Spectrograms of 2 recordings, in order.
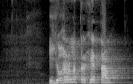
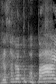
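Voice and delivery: higher-pitched mock yell; mild reenacted shout, voice lifted; retold joyful yell; 6 semitones higher, 3 dB louder than usual. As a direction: imitate calling the news out to the children. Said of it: "empezó a gritar".

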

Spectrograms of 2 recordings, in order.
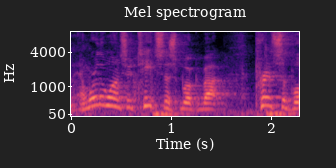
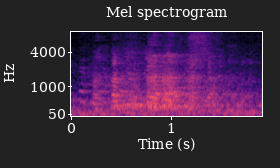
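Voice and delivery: breathy laugh; 8 dB quieter than usual. Real, not acted. Laughs at own family story.

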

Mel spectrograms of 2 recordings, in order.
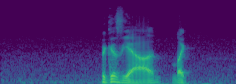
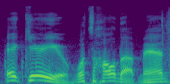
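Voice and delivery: shouting across the street, higher; calling out; 5 semitones higher than usual. Acted.

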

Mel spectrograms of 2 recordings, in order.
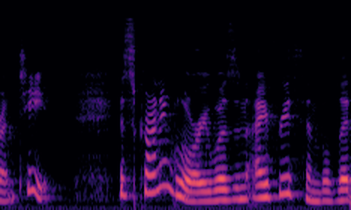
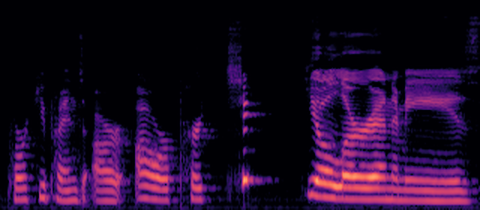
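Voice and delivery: slow, louder, pressing each word; insistent; 8 dB louder, slower than usual. A narrator's reading. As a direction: drive the warning home to the children. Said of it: "Lungwort insisted".

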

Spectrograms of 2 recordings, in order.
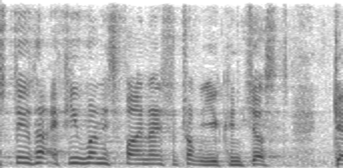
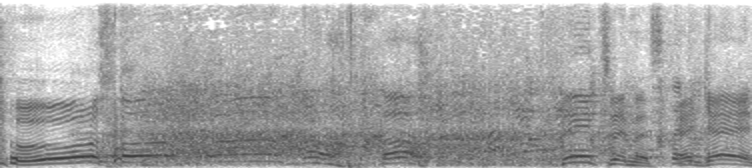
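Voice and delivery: mock gift opening; 6 semitones higher, much slower than usual. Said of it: "Every time they're opening a package".

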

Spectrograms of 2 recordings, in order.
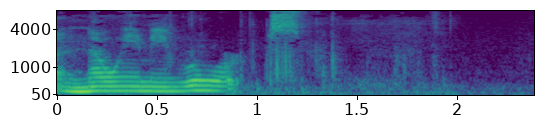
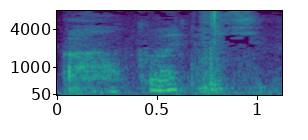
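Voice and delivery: whispering; 13 dB quieter than usual. Real, not acted. Whispered aside.

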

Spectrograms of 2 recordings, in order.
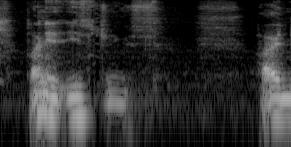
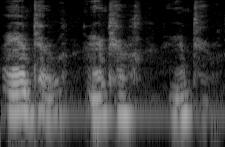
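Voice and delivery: each repeat softer until almost gone; fading repetition; 2 semitones lower, 8 dB quieter, much faster than usual. Real, not acted. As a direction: let it trail off into nothing.

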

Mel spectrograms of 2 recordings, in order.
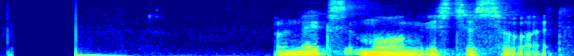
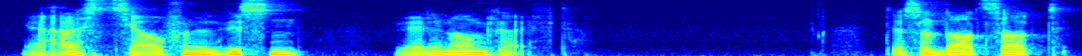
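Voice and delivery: plain reading voice

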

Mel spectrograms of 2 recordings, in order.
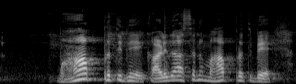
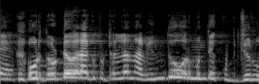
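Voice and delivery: higher-pitched voicing of envious grumbling; mock envy; 6 semitones higher than usual. Lecturer voicing those who resent great predecessors, mock envy. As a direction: lightly act out a jealous complaint, pitched up.

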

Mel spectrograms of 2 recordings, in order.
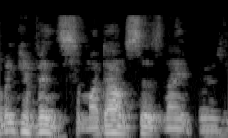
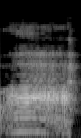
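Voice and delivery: drawn-out "aah" cry, pitched up; imitated voice's cry; 6 semitones higher than usual. Man recounting a voice he heard, crying "aah". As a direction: mimic a wordless voice crying out. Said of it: "I heard this voice go".

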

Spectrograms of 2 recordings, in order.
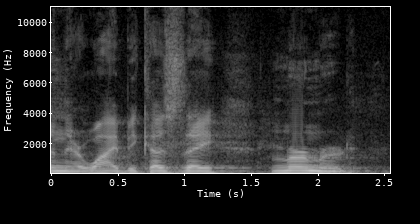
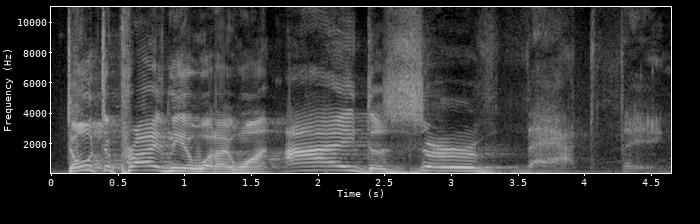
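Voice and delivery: entitled whine; 6 semitones higher, slower than usual. Acted. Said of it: "All these are the cry of self".

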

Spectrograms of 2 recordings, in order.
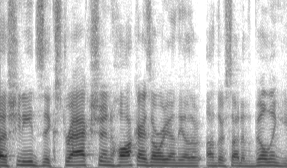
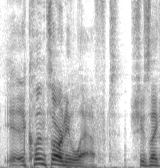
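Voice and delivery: ordinary talk

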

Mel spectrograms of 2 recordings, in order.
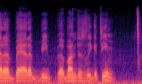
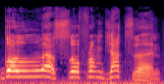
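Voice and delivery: long, stretched, much higher and louder Golazo; commentator goal call; 11 semitones higher, 8 dB louder, much slower than usual. Pretend. Gamer hyping his own goal like a commentator, stretched shout. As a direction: roar it like a TV commentator drawing out the goal.

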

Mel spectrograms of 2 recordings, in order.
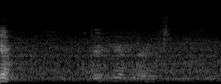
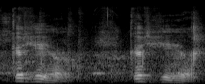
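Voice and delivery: soft praise to a dog; quietly reward the heel; calm praise; 10 dB quieter, slower than usual. Real, not acted. Trainer praising heeling dog, soft and calm.

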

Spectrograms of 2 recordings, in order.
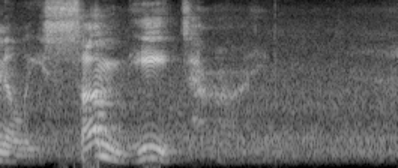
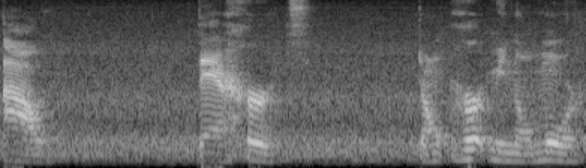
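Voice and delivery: hurt whimper; 7 semitones lower, 6 dB quieter than usual. Acted. Hurt, pleading.

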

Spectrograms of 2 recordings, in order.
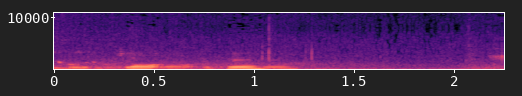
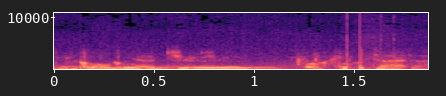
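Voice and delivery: mock outrage; 7 semitones higher than usual. Voicing an offended friend again.

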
